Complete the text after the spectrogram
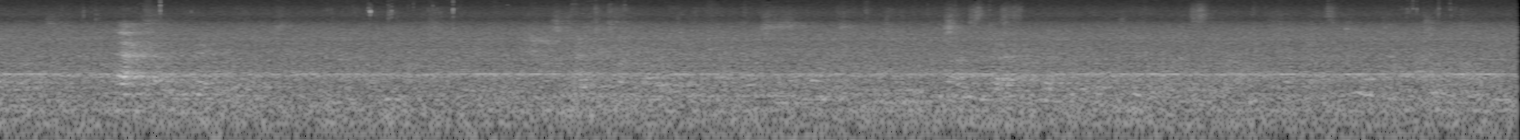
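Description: A man speaks softly to a dog at a distance in a large echoing hall.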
